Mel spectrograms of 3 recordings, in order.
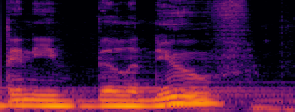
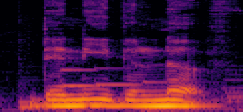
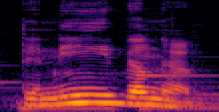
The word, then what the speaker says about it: Denis Villeneuve: Denis Villeneuve, right? So, yeah. Botched it. So somebody wrote, his name is Denis Villeneuve. Denis Villeneuve, 2 syllable surname, not 3, meaning Newtown.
